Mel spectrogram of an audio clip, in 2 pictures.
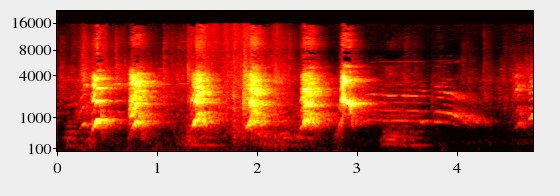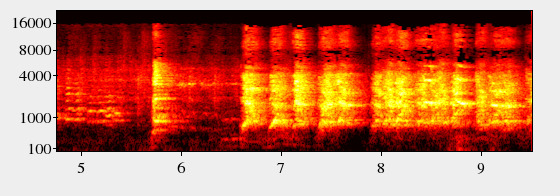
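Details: Litter of puppies almost eight weeks old at play with a ball, yapping in rapid high-pitched barks about twice a second, a short whiny gap in the middle, then a dense run of overlapping yips.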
